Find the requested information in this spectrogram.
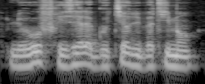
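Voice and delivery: ordinary delivery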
